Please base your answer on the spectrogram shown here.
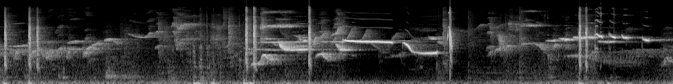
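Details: White-rumped shama in double-note fighting song to provoke a rival: warbled phrases and a long, smooth, down-slurring whistle, separated by sharp, isolated snapping clicks.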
